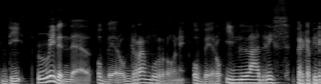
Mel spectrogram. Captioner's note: in Italian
